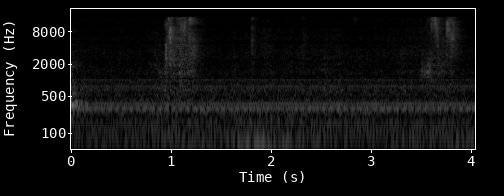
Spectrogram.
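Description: Quiet background: a steady low hum, with two faint soft swishes about a second in and just before the end.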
